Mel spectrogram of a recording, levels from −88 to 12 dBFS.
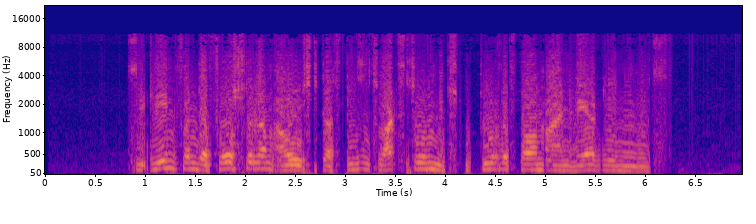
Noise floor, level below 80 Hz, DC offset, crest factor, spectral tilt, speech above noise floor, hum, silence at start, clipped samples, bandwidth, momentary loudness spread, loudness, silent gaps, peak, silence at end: -63 dBFS; -54 dBFS; under 0.1%; 18 dB; -5 dB/octave; 38 dB; none; 0.85 s; under 0.1%; 11.5 kHz; 10 LU; -26 LUFS; none; -8 dBFS; 0.75 s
